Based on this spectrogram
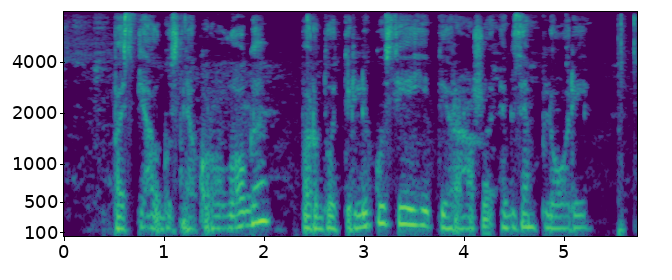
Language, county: Lithuanian, Vilnius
